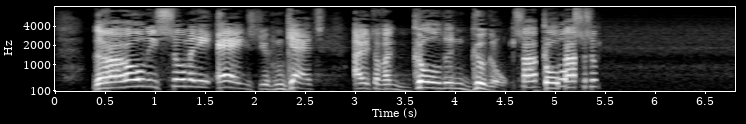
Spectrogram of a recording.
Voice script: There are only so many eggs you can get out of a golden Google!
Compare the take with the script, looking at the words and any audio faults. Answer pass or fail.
fail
